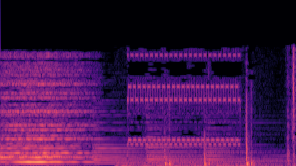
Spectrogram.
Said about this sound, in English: At the Malone apartment, Raven is home alone when she receives a phone call.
